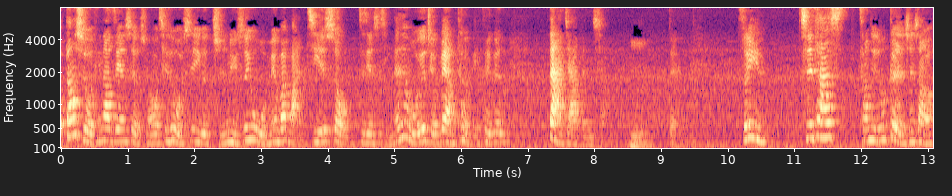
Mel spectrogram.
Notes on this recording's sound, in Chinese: 錄音背景有點雜音，配樂很陽春。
